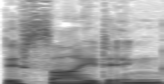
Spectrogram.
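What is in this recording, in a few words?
"deciding", English, British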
